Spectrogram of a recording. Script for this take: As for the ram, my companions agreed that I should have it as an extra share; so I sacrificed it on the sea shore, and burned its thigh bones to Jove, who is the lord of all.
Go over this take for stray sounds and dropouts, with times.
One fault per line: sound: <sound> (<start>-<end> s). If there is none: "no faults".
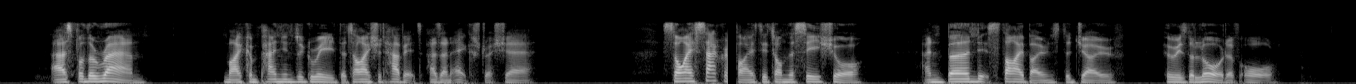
sound: dropout (7.3-7.4 s)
